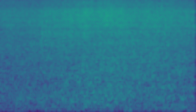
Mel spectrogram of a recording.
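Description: Ocean waves wash onto the shore of a coastal peninsula with a continuous roaring surf and wind noise, steady and close with no voices.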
